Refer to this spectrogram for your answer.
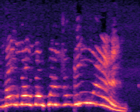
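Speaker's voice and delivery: shrill, very high scream, "you" drawn out. Retelling screaming at the phone: imitating own past screaming. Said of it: "I was screaming at the phone like".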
